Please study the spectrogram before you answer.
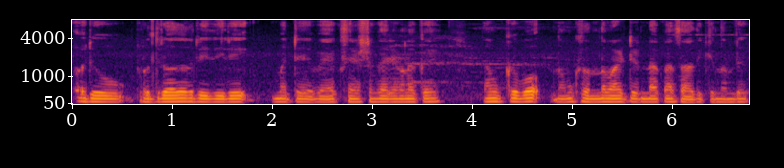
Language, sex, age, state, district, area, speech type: Malayalam, male, 60+, Kerala, Palakkad, rural, spontaneous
